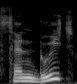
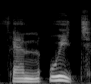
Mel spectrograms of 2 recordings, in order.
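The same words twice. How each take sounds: First: The d sound is clearly pronounced. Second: The d sound is left out. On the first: The speaker calls it wrong. "অনেকে একে স্যান্ডউইচ বলে এসেছো, but আজকের পর থেকে আর বলবা না।" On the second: The speaker calls it right. "ডি এর উচ্চারণ হবে না।"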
